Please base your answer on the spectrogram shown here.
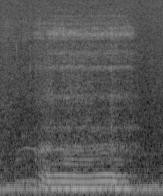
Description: This is my Brindle lab snoring.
